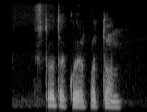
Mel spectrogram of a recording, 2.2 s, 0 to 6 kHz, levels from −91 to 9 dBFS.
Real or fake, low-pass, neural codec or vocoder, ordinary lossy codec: real; 5.4 kHz; none; none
